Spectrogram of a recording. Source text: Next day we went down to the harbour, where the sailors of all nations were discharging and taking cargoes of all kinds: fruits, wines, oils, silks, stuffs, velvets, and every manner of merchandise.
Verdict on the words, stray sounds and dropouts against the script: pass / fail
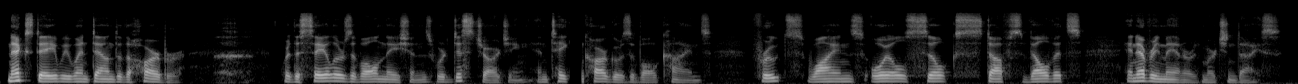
fail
